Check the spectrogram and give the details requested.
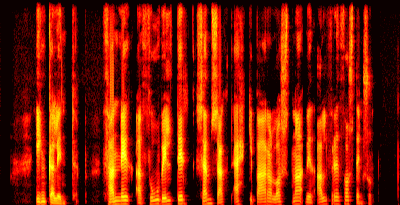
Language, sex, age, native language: Icelandic, male, 40-49, Icelandic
